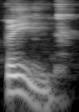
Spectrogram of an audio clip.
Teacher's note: huruf qof dasarnya tebal tapi dalam keadaan kasrah bukan tidak tebal, ketebalannya berkurang. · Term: qaf dalam keadaan kasrah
